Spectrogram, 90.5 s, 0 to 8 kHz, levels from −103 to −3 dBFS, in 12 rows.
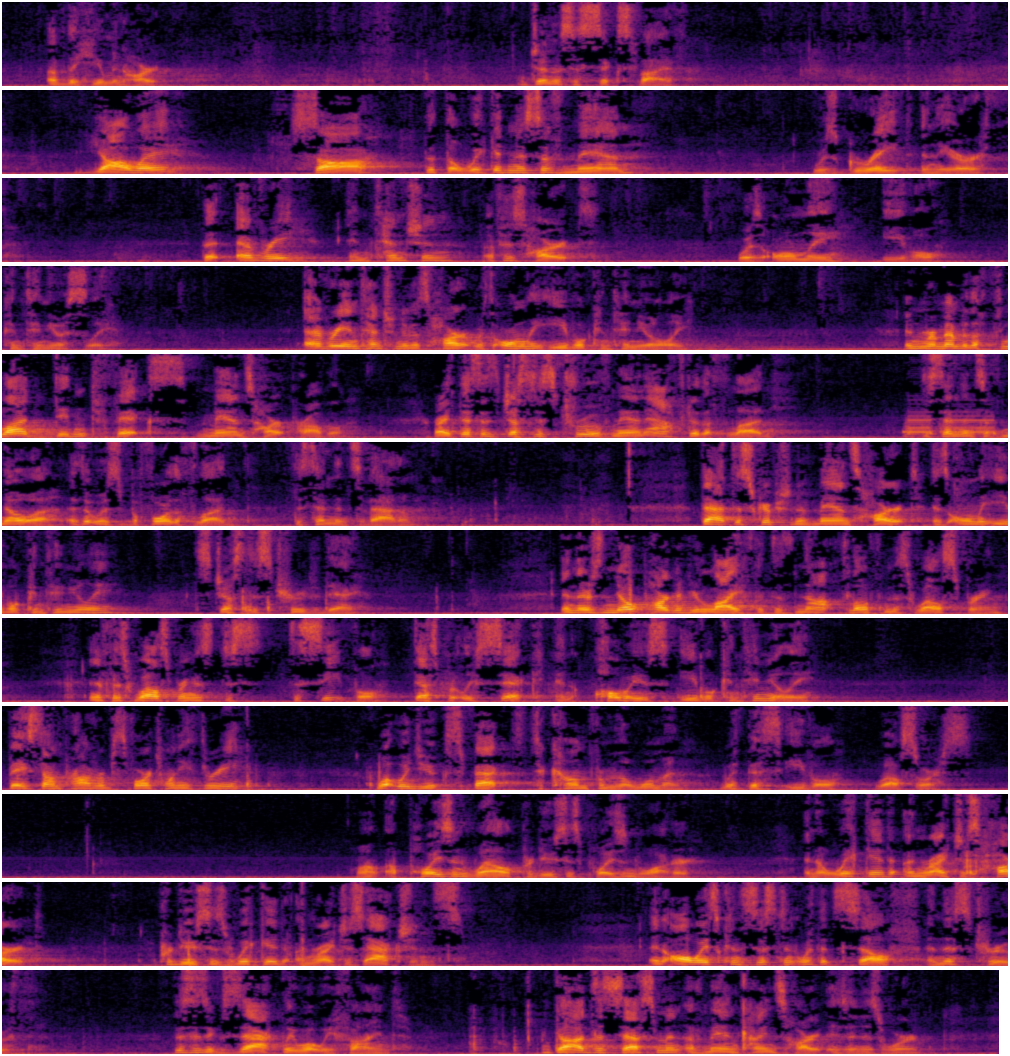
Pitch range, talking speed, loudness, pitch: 115-155 Hz, 110 wpm, -25 LUFS, 130 Hz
